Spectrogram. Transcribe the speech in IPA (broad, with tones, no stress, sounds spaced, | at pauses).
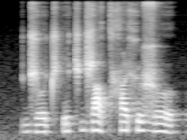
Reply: d͡ʒ ʊː˨ t͡ʃʼ i˨ t͡ʃ d͡ʒ e˦˨ tˤ x e˦ x y˦ ʐ ʊː˦˨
